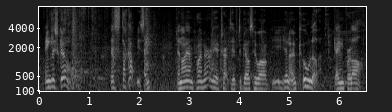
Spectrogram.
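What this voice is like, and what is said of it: British accent. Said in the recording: “my cute British accent”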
